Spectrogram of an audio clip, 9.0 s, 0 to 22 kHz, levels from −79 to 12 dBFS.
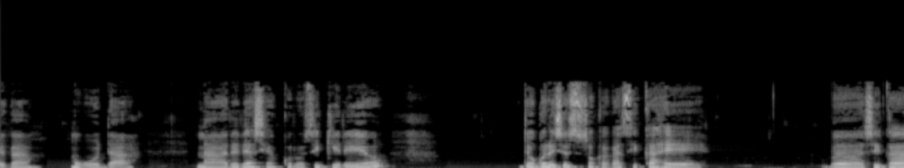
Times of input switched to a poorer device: none

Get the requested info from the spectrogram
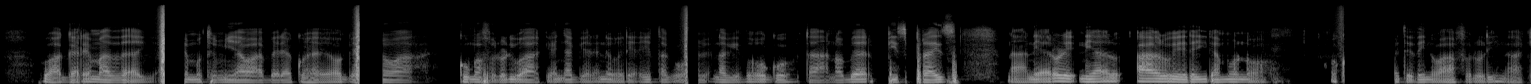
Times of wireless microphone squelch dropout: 1.50-1.85, 3.49-3.83, 6.74-6.99, 13.28-13.99

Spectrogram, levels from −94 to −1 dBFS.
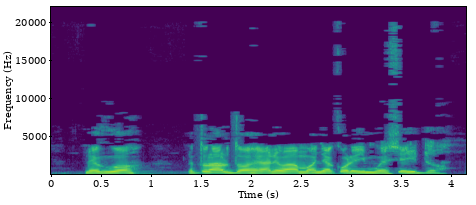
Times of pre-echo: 1.79-1.84

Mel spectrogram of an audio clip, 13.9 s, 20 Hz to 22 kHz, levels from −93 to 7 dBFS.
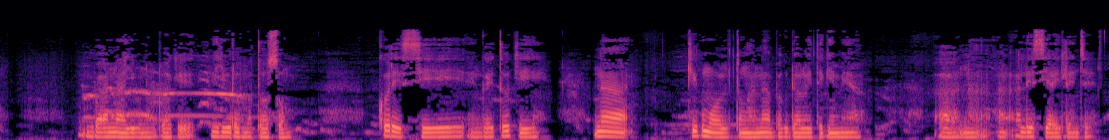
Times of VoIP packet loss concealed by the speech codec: none

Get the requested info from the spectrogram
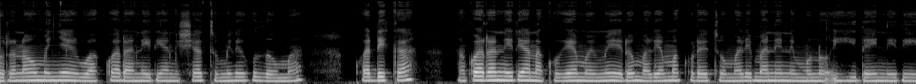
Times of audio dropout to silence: none

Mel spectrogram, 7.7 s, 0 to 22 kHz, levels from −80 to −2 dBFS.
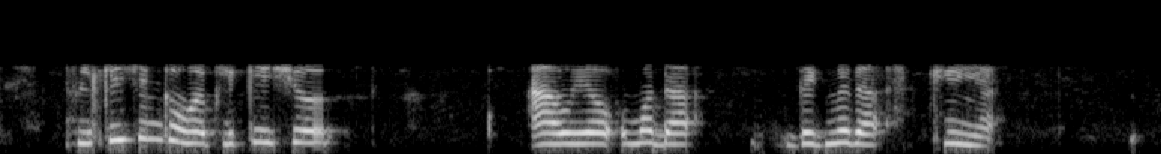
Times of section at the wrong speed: none

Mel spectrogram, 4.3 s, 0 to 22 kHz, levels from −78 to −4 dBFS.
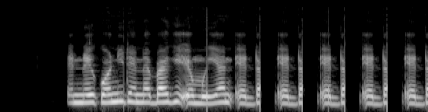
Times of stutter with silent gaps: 2.59-4.28

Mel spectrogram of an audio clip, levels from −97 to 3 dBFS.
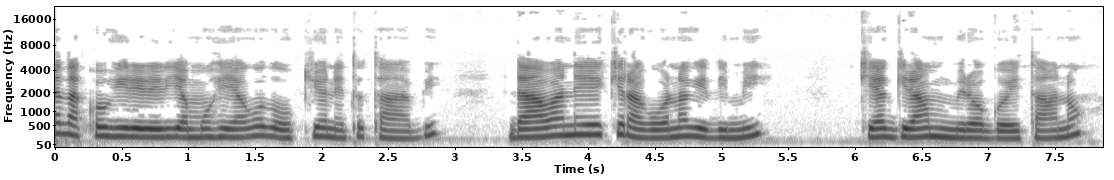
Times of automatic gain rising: none

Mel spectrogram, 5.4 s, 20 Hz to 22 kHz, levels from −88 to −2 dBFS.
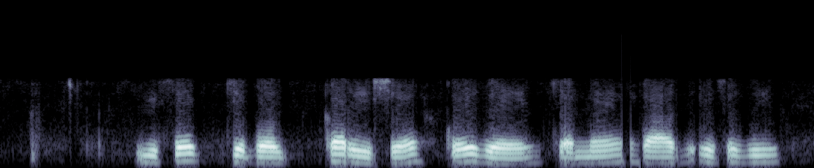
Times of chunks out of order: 4.14-4.26

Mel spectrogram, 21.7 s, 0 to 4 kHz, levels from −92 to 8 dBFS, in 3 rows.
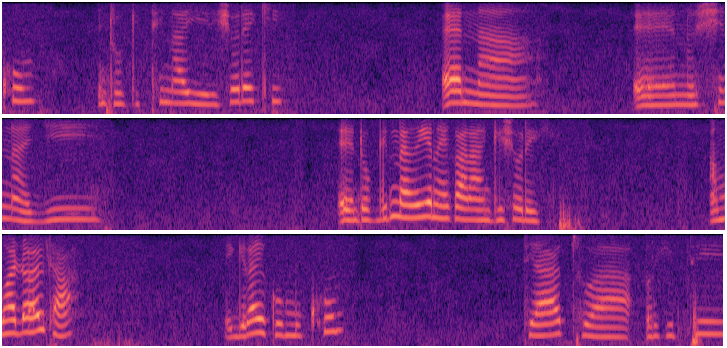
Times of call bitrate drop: none

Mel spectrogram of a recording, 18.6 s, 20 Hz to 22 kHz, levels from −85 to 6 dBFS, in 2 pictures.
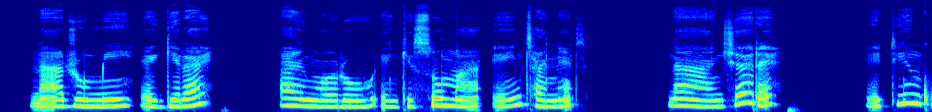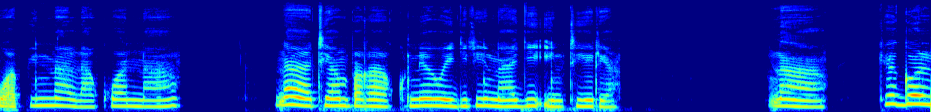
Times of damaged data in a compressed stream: none

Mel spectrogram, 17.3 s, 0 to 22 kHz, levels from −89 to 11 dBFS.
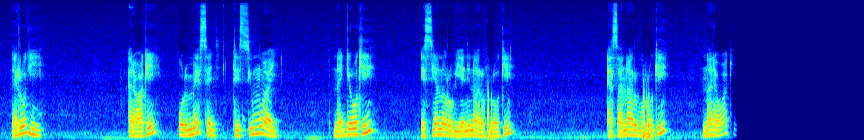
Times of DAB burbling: none

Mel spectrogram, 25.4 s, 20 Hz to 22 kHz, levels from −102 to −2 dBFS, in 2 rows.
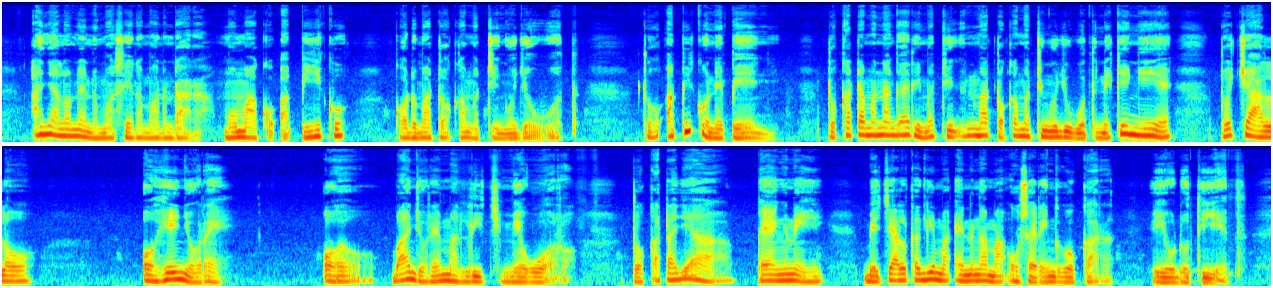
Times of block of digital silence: none

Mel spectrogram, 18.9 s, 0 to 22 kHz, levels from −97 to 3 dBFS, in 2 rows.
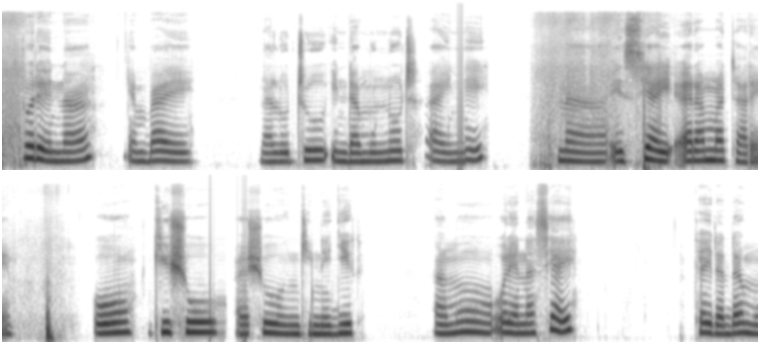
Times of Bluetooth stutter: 5.69-5.79, 12.05-12.54

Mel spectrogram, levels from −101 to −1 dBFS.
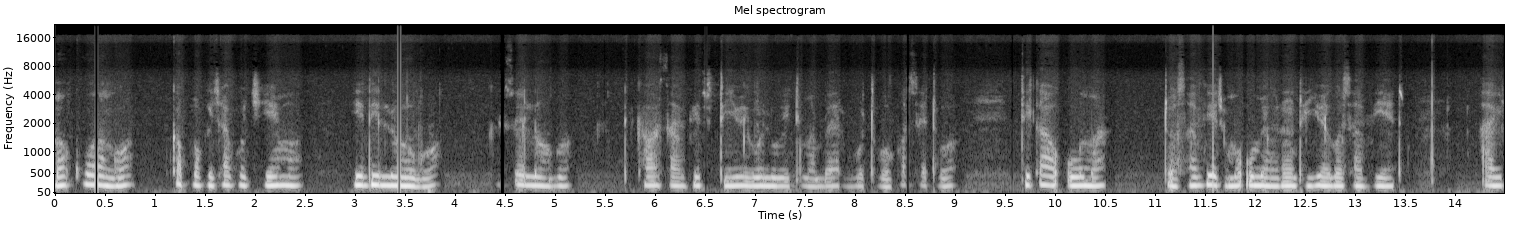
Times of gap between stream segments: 0.40-0.43, 3.43-3.46, 4.45-4.50, 5.49, 6.50, 8.52-8.54, 9.56, 11.58

